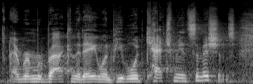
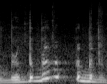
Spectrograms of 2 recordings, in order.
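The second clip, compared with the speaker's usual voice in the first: burble like someone sinking and surfacing; imitated bobbing underwater; 3 semitones higher than usual. Kid bobbing in the water, comic drowning noises. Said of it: "I'm going down and up".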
